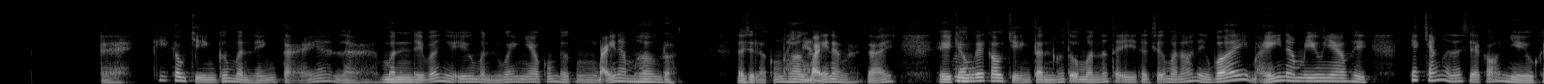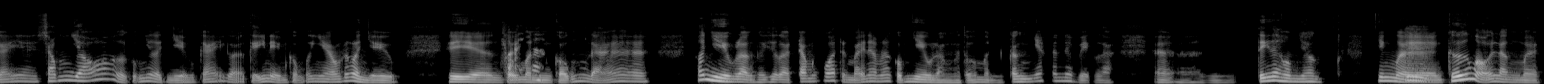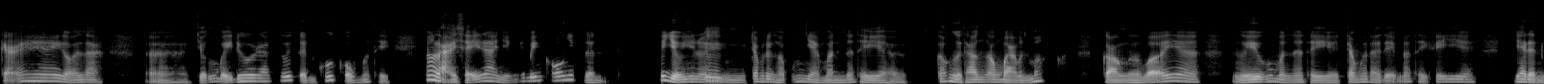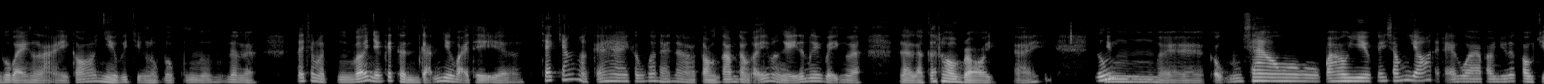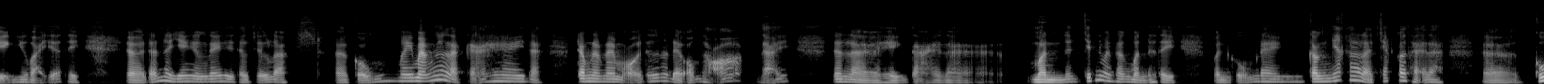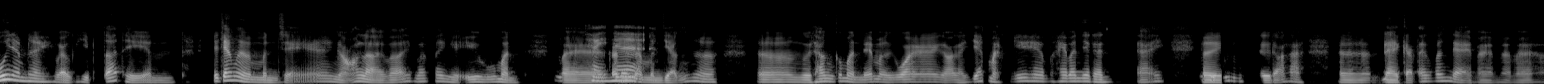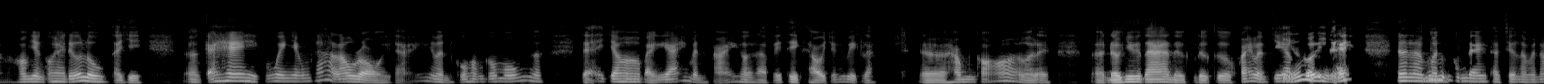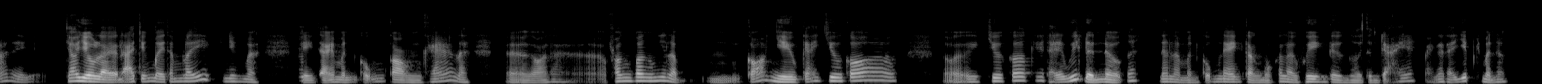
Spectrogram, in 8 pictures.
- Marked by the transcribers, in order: tapping; other background noise
- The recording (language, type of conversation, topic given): Vietnamese, advice, Sau vài năm yêu, tôi có nên cân nhắc kết hôn không?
